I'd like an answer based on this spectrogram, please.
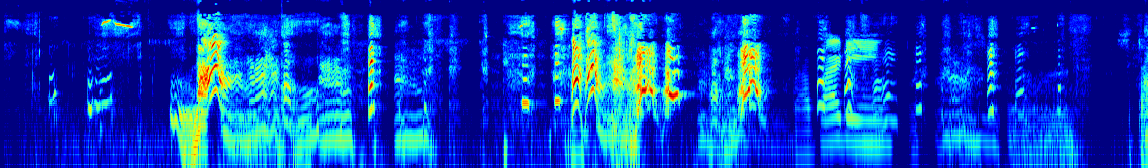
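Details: Playful fighting between puppies, a poodle and a maltese: sharp yapping barks and whiny growls come in bursts, with a woman's voice calling out between them indoors.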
